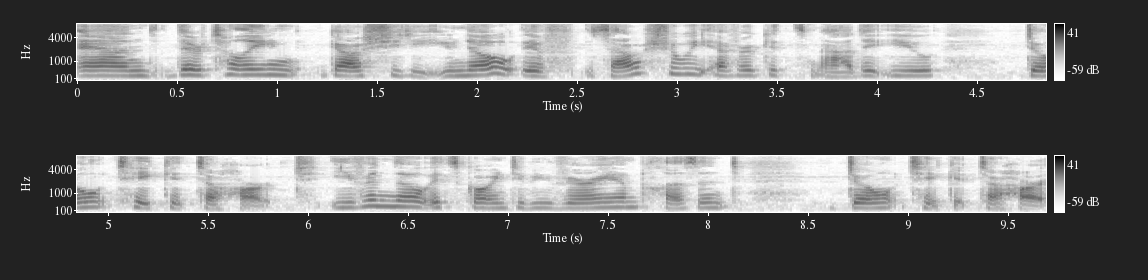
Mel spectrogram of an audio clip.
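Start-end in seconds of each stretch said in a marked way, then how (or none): none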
